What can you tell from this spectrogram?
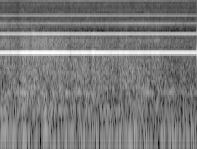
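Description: A steady high-pitched beep holds for the whole test, so there's continuity straight through and the fuse is good.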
